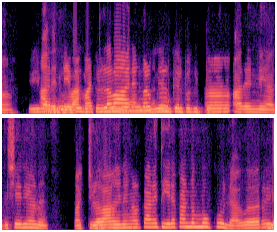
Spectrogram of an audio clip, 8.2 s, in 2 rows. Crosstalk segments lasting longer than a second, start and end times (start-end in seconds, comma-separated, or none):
0.6-2.4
